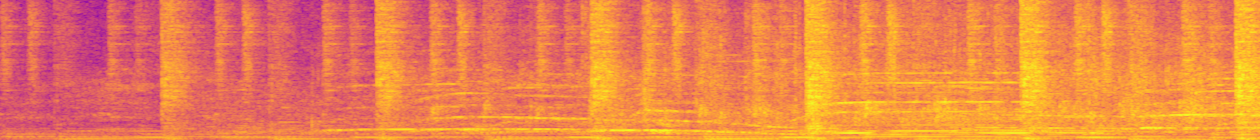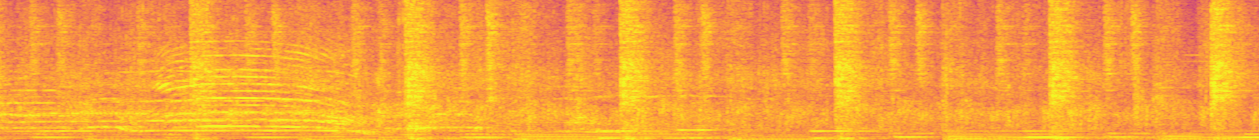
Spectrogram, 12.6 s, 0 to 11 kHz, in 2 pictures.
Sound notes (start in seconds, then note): 2.6 crowd applauds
